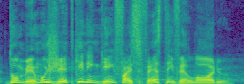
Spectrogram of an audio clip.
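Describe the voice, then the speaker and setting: A man's voice: high voice, big pitch swings, brisk, darkish tone, breathy edge, long reverb tail. A Brazilian man preaching a casual sermon as pastor, talking informally and addressing the congregation directly with everyday slang. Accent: Brazilian Portuguese. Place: church sanctuary.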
